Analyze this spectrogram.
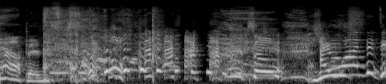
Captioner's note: group laughing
